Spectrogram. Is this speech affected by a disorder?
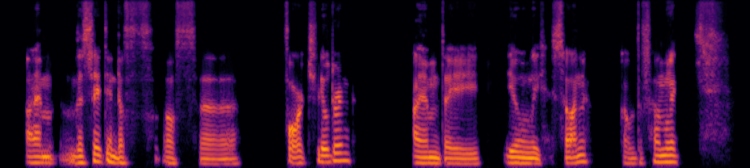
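Yes: stutter; stutter since toddler startled by big leashed dog, fluent in two languages before, childhood speech therapy; early 40s, about 40 years since onset, not the most severe but constantly on mind; fluctuates quite a lot, jaw moves when struggling to utter words, mistaken for drug use; here repeated words, prolonged sounds.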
